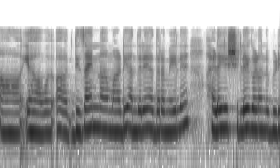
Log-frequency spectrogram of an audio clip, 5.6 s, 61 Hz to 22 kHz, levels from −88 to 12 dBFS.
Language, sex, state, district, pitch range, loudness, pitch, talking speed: Kannada, female, Karnataka, Belgaum, 225-245 Hz, -14 LUFS, 235 Hz, 105 wpm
